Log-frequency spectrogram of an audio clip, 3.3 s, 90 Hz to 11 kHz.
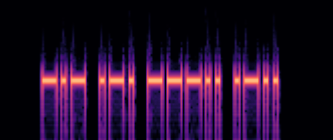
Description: Morse code, heard as a keyed tone, about 25 wpm, 700 Hz. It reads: KR8L
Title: K1USN SST QSO Practice - 25wpm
